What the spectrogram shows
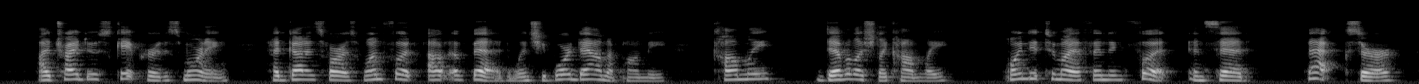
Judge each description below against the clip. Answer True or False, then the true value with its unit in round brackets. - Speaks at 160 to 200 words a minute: False (150 wpm)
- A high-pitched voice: True (205 Hz)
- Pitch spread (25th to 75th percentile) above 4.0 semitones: False (3.4 semitones)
